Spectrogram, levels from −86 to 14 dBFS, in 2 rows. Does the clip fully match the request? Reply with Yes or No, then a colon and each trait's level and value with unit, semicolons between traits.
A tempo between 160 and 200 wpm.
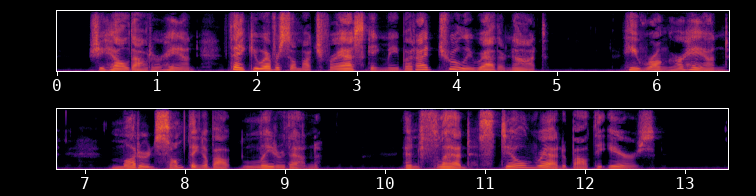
No: average, 150 wpm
